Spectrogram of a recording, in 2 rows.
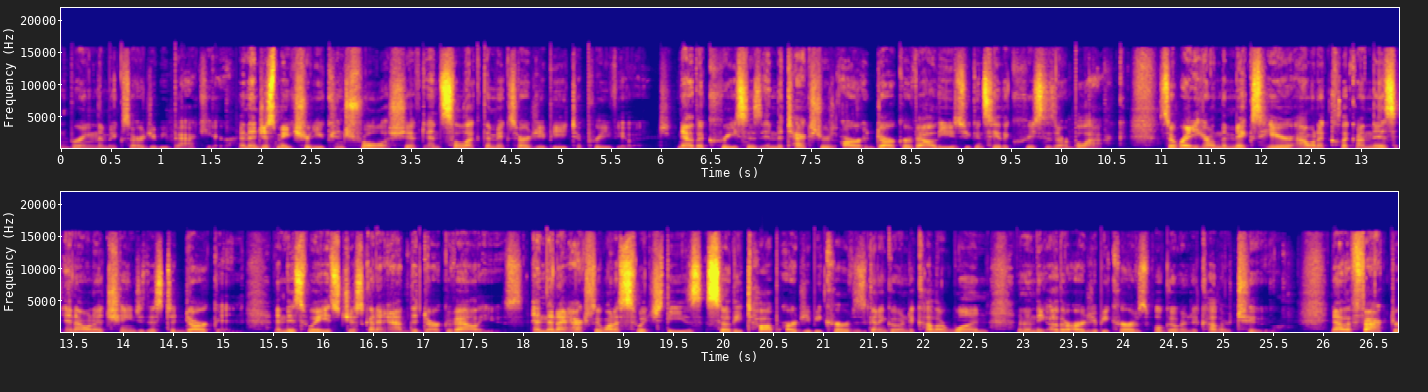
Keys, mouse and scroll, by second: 3.8 ctrl+shift+click, 4.6-6.1 middle drag, 6.1 click, 6.8 ctrl+shift+click, 8.3 middle click, 8.3-9.8 scroll up 3, 9.8-10.4 scroll down 1, 10.4-10.9 scroll up 4, 11.5 ctrl+shift+click, 13.6-16.6 drag, 16.6-18.0 middle drag, 18.0 ctrl+z, 19.4 scroll down 3, 20.0-22.1 drag, 23.3 click, 26.2-26.7 drag.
